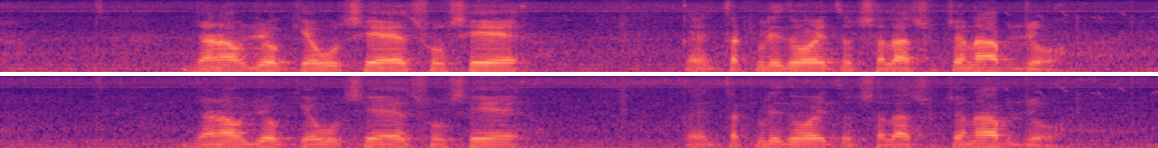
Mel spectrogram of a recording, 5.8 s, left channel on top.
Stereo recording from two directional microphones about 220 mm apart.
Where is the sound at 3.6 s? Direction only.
10° left (ahead or behind).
